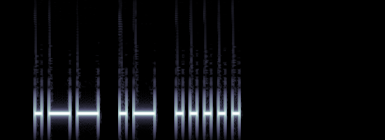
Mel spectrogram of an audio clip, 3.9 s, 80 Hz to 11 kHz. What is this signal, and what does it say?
Morse code, heard as a keyed tone, about 17 wpm, 700 Hz. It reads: WA5
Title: USA Call Sign Prefixes - 17wpm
